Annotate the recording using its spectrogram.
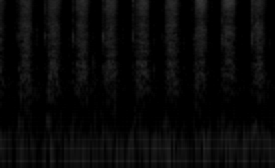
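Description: Near silence with faint, evenly spaced spritzes from a hand-squeezed trigger spray bottle misting cleaner, about four or five a second.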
